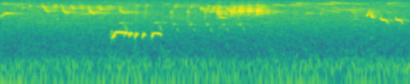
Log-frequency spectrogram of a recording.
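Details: In Cambodia a zebra dove gives one brief rattling phrase of four or five quick low coos, while faint high chirps and trills of other birds continue around it.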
